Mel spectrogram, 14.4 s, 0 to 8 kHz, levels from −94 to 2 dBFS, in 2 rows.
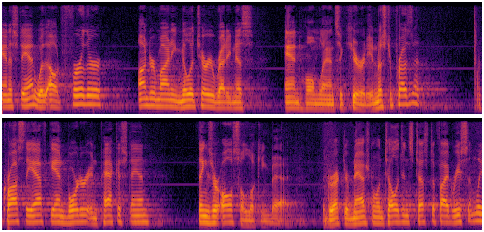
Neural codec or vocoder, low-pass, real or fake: none; 7.2 kHz; real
